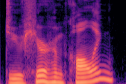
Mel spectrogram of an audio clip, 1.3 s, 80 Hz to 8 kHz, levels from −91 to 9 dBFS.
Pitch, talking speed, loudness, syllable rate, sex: 135 Hz, 240 wpm, -16 LUFS, 5.4 syllables/s, male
